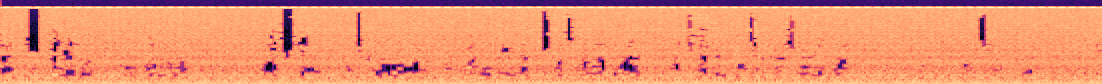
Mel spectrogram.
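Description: Steady electrical mains hum with a constant hiss of static, and no voice audible.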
